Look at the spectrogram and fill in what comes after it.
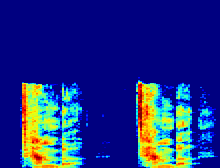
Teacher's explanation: Now, there's only one word I know where the letter I is pronounced ah, and that is in the word timbre.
